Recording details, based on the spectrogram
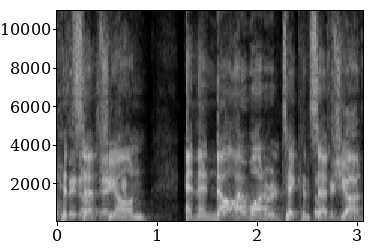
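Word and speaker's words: Concepcion: because I had I I was saying it like Dave Conpion and then plenty of people going, "No, Ken, it's Conception."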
